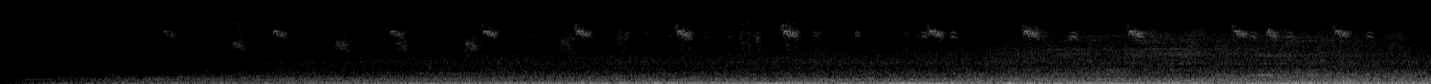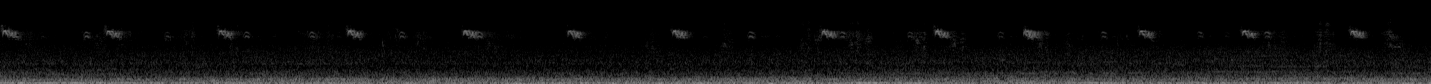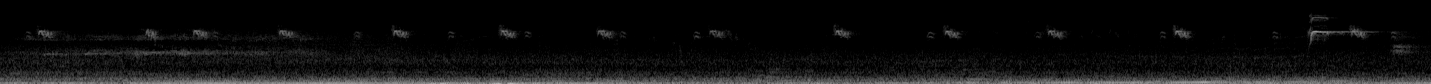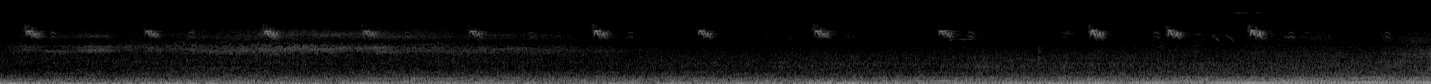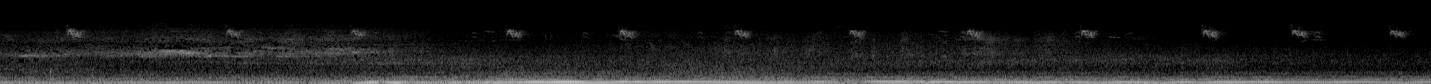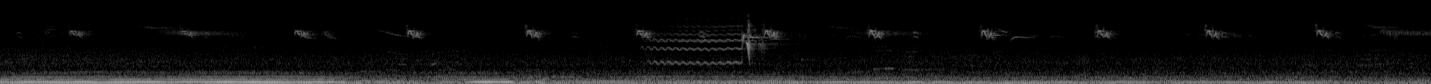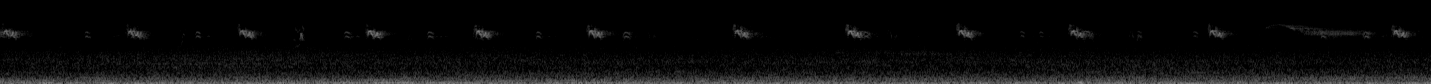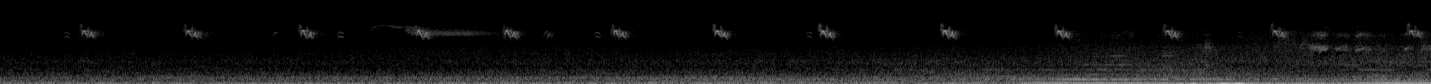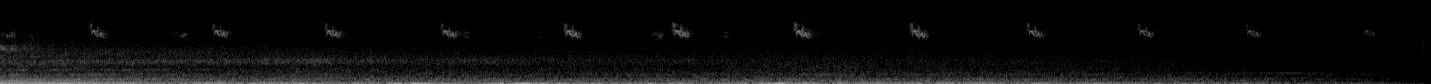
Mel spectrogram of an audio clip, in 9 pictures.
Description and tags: Una grabación tomada con mi dr-05x en un parque pequeño de san luis potosí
